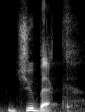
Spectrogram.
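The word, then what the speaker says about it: Dziubek: It's pronounced Jubek. DZI has that hard J sound.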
